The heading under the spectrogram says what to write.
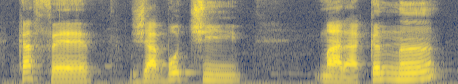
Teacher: a sílaba mais forte, ou seja, a sílaba tônica, se encontra na última sílaba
